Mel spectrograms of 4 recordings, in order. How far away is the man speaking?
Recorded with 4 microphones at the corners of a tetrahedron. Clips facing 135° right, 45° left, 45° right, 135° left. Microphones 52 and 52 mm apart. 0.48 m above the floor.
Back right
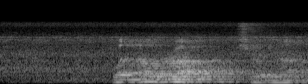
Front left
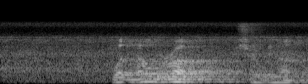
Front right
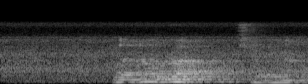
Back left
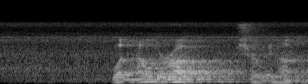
About 3 m.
